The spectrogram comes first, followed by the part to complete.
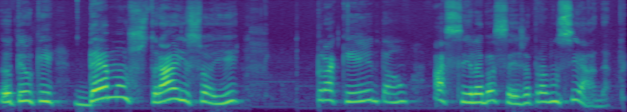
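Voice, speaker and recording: A woman's voice: high-pitched, animated, measured pace, darkish tone. A woman teaching a casual video lesson, explaining step by step with frequent tag questions as she points to examples on a board. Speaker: Portuguese teacher.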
